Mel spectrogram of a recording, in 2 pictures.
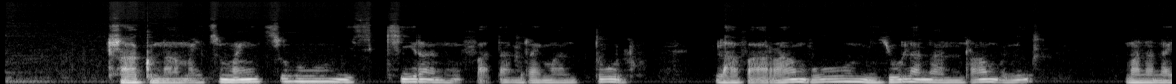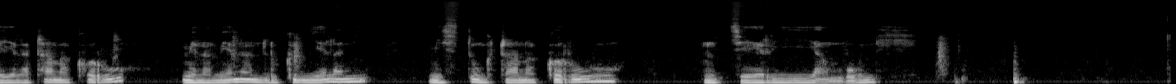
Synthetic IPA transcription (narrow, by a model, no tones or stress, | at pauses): ʈ͡ʂaɡunəmajt͡sumajnt͡sumisi̥kʰiɾaniv̥a̰t̪anirajmant̪ulu̥ | lavaɾambumiulanənrambuni | mananaelaʈ͡ʂanəkʰiru | menamenənilukinielani | misi̥t̪uŋɡuʈ͡ʂanəkiru | mid͡zeɾiambuni̥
